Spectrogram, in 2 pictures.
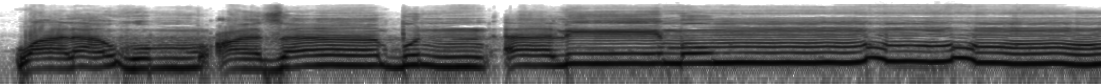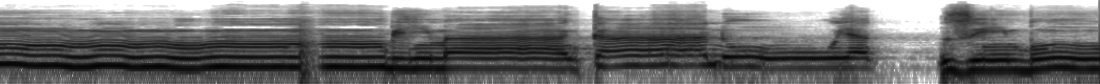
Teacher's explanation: tanwin yang adalah dammatain itu bertemu dengan huruf ba, dia iklab, jadinya didengungkan.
